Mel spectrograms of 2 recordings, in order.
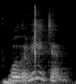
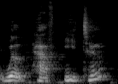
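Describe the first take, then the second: First: Will and have are reduced; only eaten stands out. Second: Will and have are said fully, with stress. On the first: The speaker calls it right. "but I say will have eaten" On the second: The speaker calls it wrong. "I don't say will have eaten"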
